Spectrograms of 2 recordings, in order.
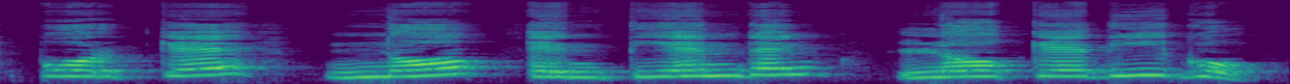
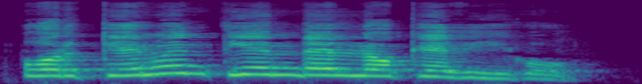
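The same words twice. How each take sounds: First: Very slow, drawing out each word; slow weighed question. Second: Said in the usual way. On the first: Shown as a demonstration. Preacher to congregation quoting Jesus, very slow. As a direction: ask it slowly, letting it sink in.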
